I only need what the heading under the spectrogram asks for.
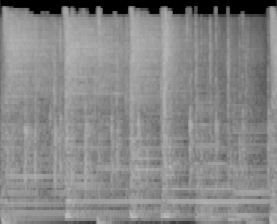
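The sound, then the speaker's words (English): A church audience gives a hand clap of praise as people take their seats, clapping in scattered, uneven bursts over steady sustained keyboard chords, the claps sharp and moderately loud against the held low tones. “Give him another hand clap of praise while you take your seat.”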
